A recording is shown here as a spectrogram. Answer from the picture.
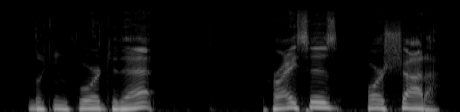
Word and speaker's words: horchata: forward to that prices horshata did I just pronounce it right sure horchata okay now I will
